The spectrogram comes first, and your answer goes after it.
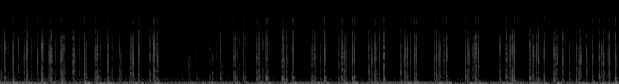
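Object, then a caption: Plastic-laminated paper sheet. Fingertips and nails of both hands tap fast on a thin, flexible, flat square sheet of plastic-laminated holographic paper lying on a fur rug. The result is a rapid, continuous stream of crisp, crackly taps with bright edges over a steady low hum.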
